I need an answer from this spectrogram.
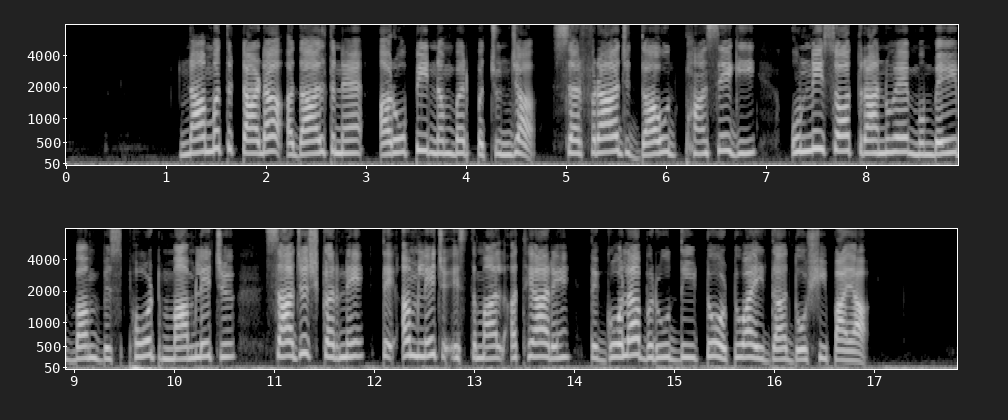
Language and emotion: Dogri, neutral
